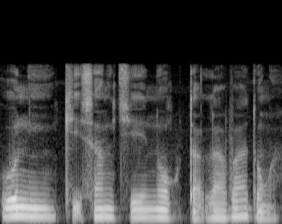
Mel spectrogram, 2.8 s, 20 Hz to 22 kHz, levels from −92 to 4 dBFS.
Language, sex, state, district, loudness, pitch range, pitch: Garo, male, Meghalaya, West Garo Hills, -18 LUFS, 95-110 Hz, 105 Hz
